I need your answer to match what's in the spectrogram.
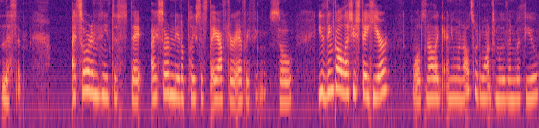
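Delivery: ordinary delivery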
